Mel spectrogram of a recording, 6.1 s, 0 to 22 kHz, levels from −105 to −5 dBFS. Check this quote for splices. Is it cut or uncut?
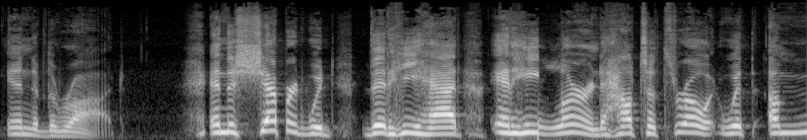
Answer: cut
